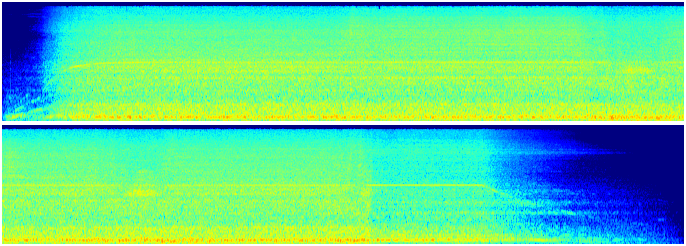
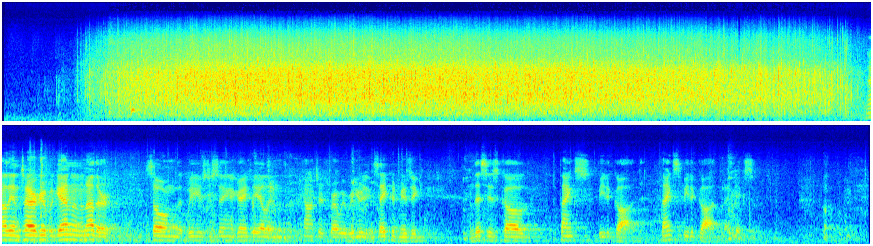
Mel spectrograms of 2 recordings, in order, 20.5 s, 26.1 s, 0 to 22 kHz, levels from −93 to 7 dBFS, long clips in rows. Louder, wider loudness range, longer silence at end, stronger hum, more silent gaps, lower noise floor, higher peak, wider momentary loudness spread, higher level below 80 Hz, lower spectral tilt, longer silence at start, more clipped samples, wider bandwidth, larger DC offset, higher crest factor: second, -20 LUFS vs -16 LUFS; second, 7 LU vs 18 LU; first, 1.5 s vs 0.3 s; neither; neither; first, -65 dBFS vs -54 dBFS; second, -6 dBFS vs 0 dBFS; second, 7 LU vs 19 LU; first, -38 dBFS vs -54 dBFS; first, -3 dB/octave vs -1.5 dB/octave; second, 0.05 s vs 1.15 s; neither; about the same, 19 kHz vs over 20 kHz; neither; about the same, 16 dB vs 20 dB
